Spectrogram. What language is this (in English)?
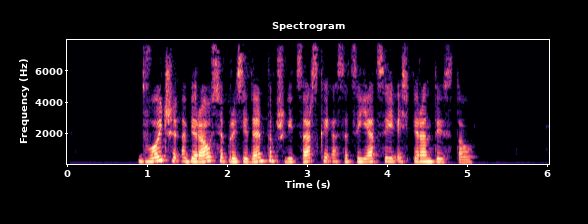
Belarusian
